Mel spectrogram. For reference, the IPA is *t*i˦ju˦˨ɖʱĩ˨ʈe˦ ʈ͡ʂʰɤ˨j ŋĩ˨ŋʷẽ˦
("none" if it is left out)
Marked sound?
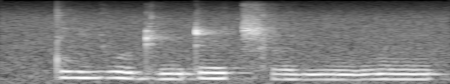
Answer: t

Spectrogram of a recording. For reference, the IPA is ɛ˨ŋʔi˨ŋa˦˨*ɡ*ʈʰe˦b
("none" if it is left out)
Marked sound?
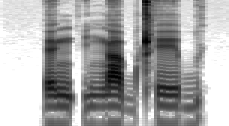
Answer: b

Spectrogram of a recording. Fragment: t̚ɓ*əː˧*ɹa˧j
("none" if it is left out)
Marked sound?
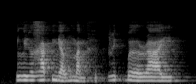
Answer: əː˧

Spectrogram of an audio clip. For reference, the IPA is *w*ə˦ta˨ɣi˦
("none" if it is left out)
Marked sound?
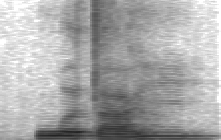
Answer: w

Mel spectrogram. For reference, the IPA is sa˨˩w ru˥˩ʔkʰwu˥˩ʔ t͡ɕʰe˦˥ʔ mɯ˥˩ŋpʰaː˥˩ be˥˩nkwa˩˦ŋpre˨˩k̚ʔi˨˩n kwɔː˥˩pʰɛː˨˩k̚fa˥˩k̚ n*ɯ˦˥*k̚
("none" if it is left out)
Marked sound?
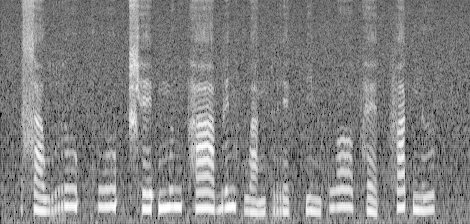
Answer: ɯ˦˥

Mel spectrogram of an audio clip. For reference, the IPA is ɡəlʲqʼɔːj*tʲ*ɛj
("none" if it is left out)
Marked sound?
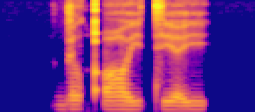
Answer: tʲ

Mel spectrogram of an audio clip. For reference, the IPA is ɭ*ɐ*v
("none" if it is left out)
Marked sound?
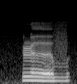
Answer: ə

